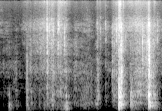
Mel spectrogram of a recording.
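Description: Cardboard packaging rustling and scraping as a leaf blower is handled and a cardboard insert is pulled from its box, with scattered light clicks and one louder clack near the end.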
